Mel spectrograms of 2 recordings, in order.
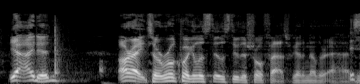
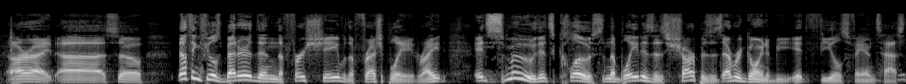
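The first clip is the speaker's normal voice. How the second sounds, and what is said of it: Imitates another person's voice. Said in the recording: “my best Ryan impersonation.”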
